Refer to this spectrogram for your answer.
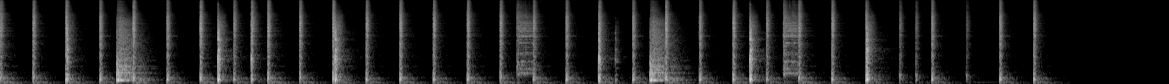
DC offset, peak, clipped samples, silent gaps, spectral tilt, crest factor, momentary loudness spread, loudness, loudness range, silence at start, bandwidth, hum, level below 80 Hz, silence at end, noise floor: under 0.1%; 0 dBFS; under 0.1%; none; -2 dB/octave; 24 dB; 9 LU; -23 LUFS; 4 LU; 0 s; over 20 kHz; none; -52 dBFS; 1.3 s; -74 dBFS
